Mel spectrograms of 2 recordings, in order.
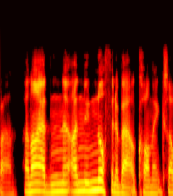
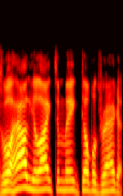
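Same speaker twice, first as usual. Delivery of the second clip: bad Texan accent, pitched higher. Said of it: "Excuse my terrible accent".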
